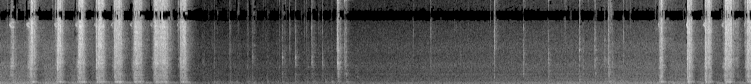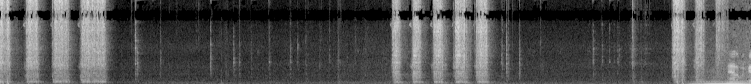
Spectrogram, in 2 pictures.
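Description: Ratchet wrench turning the threaded rods of two coil-spring compressors on a Jeep Cherokee's front coil spring, compressing the spring further for removal. It comes in four runs of sharp, even clicks, about three a second, with quieter pauses between them.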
